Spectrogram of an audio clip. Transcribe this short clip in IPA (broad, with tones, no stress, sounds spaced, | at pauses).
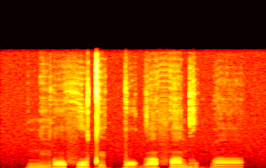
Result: n i˨ ɾ ɔ˨˦ f o˦˨ t e˨ k͡p ɔ˨ ɡ a˨˦ f ã˦ ɡ u˦˨ ɡ͡b ã˨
